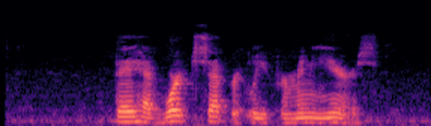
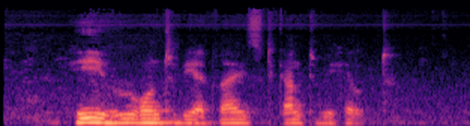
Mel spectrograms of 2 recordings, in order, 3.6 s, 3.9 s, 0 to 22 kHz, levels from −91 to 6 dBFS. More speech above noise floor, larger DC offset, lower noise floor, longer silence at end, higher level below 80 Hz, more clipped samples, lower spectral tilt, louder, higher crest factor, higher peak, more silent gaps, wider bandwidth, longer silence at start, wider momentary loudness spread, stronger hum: about the same, 32 dB vs 35 dB; neither; about the same, -54 dBFS vs -53 dBFS; second, 0.5 s vs 0.9 s; about the same, -56 dBFS vs -52 dBFS; neither; second, -7 dB/octave vs -8.5 dB/octave; second, -23 LUFS vs -19 LUFS; about the same, 20 dB vs 16 dB; about the same, -4 dBFS vs -2 dBFS; neither; second, 7.2 kHz vs 14 kHz; first, 0.9 s vs 0.6 s; second, 10 LU vs 17 LU; neither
